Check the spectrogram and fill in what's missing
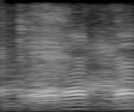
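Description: A duck gives a single short, nasal quack, close and clear, lasting under a second with no other sound around it.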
